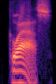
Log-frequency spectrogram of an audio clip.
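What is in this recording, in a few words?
"glass", American English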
